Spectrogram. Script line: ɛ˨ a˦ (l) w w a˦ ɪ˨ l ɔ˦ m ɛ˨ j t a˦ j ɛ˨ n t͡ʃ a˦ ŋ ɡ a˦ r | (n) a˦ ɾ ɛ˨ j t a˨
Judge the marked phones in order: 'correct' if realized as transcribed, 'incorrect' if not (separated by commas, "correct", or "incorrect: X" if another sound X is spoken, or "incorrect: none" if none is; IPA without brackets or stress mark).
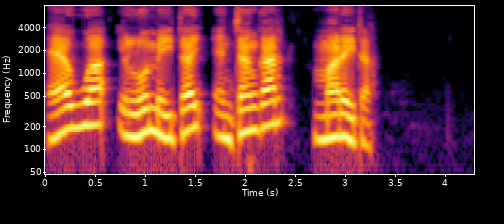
incorrect: none, incorrect: m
